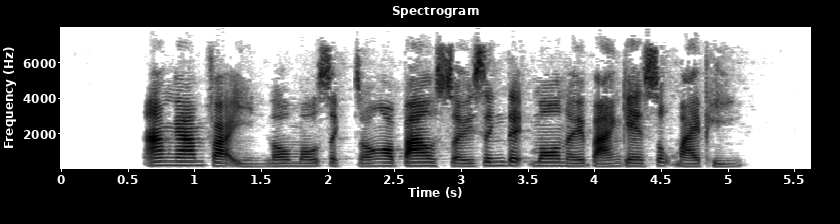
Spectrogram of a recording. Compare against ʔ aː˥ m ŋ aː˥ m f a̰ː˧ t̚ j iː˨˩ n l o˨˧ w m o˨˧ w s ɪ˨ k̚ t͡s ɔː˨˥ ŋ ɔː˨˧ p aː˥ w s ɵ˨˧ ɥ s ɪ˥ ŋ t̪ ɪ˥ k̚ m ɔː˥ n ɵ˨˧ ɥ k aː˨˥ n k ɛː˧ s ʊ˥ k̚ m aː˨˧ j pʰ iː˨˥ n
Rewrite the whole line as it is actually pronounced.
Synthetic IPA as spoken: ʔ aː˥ m ŋ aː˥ m f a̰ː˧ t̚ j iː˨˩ n l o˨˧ w m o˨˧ w s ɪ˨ k̚ t͡s ɔː˨˥ ŋ ɔː˨˧ p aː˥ w s ɵ˨˧ ɥ s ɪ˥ ŋ t̪ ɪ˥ k̚ m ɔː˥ n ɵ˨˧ ɥ p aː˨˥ n k ɛː˧ s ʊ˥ k̚ m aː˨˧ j pʰ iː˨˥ n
